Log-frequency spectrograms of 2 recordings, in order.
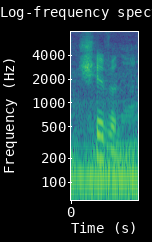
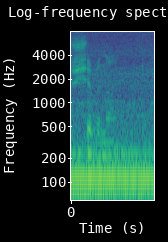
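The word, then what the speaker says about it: Chivenor: is um Chiva apparently is it chiver or Shiva I don't know how they pronounce it apparently it's chiver not shiver but yeah it's an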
